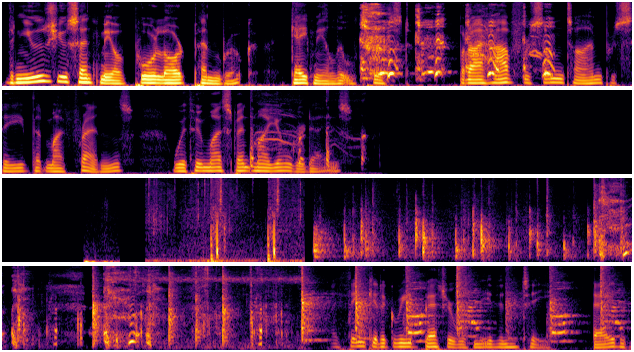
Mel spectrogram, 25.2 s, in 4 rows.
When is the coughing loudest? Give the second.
4 s.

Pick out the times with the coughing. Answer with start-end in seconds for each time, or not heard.
3.5-5.5, 8.8-9.9, 18.6-20.9.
